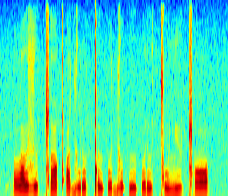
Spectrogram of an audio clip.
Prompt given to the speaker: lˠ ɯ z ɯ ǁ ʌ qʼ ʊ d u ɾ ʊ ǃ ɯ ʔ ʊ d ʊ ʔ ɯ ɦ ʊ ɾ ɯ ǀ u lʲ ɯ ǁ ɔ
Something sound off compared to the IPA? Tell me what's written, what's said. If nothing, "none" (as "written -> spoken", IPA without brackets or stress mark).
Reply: ɦ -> ʔ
